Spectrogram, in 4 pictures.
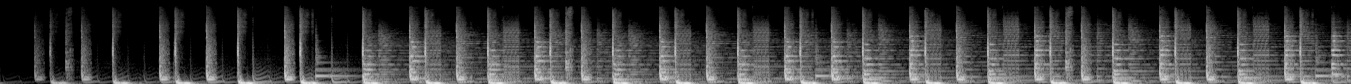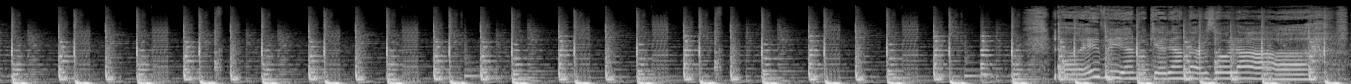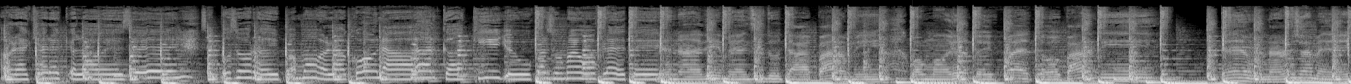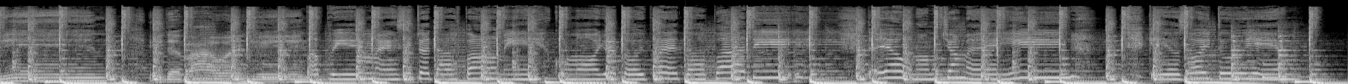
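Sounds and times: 
reggaeton beat at 96 BPM: 0:00.0 - 0:54.0.

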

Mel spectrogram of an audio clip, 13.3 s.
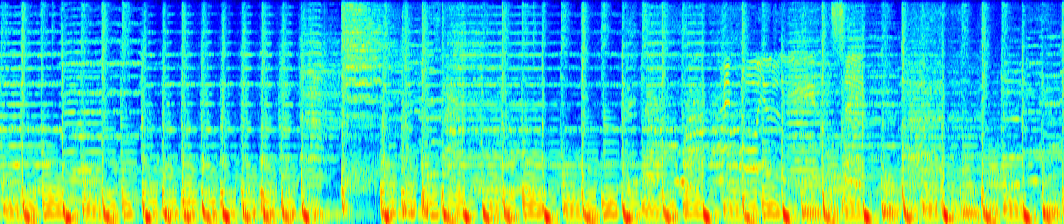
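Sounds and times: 
1970s drum machine beat: 0:00.0 - 0:13.2.

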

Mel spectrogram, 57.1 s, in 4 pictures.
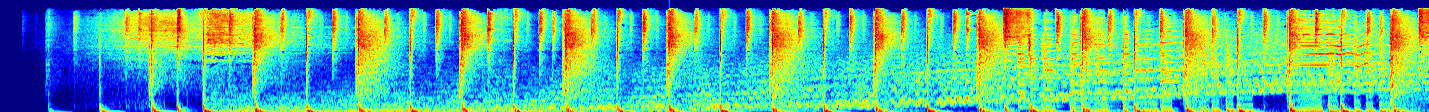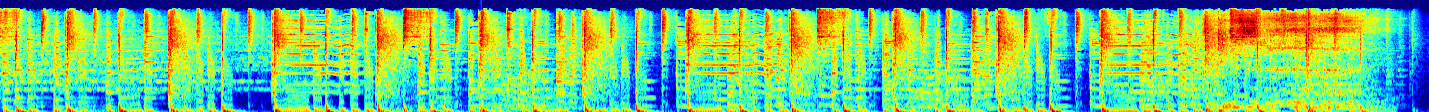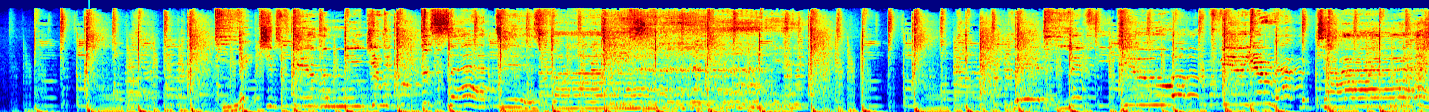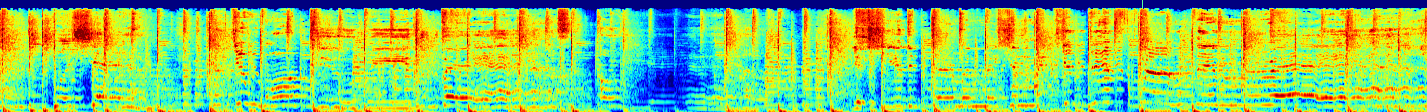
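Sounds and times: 
80s club edit dance music at 116 bpm: 0:00.5 - 0:57.1.

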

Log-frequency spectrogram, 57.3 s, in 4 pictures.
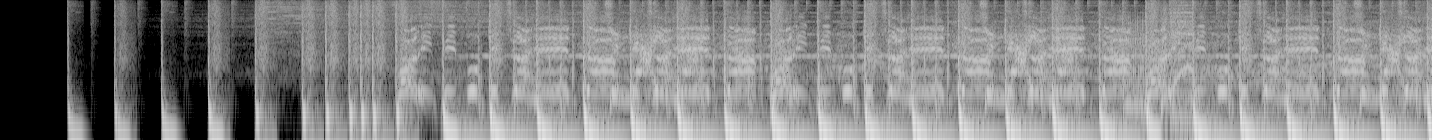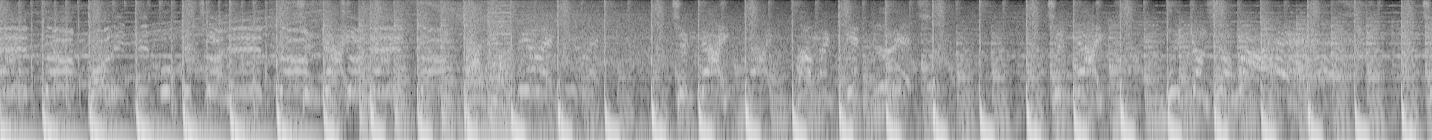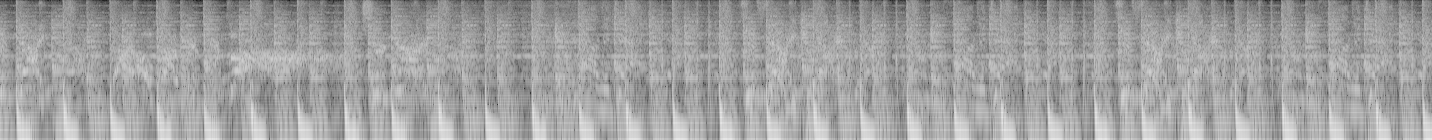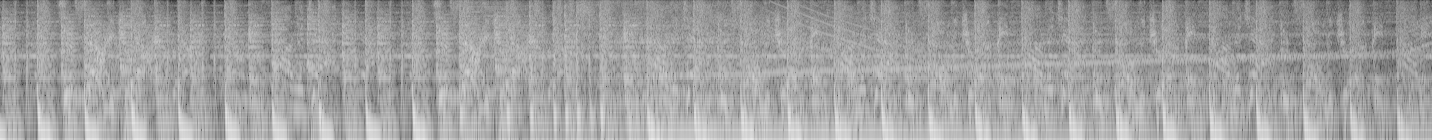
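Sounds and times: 
dancehall music at 128 BPM: 0:00.8 - 0:57.2.

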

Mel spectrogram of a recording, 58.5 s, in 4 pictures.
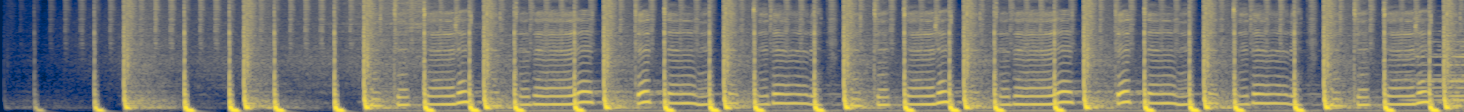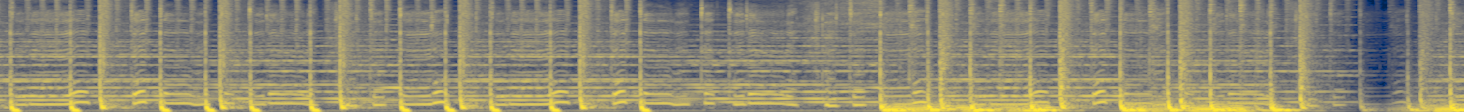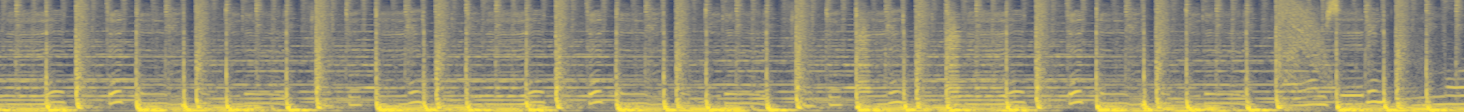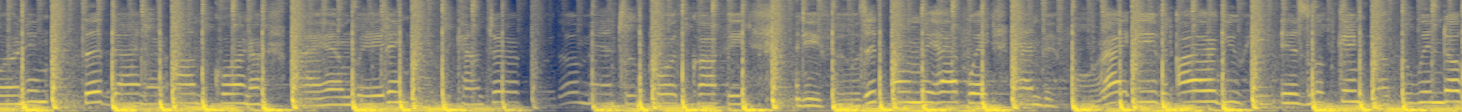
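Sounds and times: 
90s style beat at 100 bpm: 0:00.3 - 0:21.3, 0:23.0 - 0:58.5.

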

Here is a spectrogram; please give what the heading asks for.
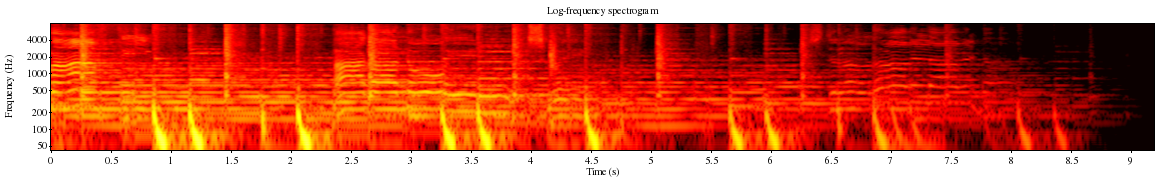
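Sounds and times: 
classic Redrum drum beat: 0:00.9 - 0:04.8, 0:05.7 - 0:06.2.

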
